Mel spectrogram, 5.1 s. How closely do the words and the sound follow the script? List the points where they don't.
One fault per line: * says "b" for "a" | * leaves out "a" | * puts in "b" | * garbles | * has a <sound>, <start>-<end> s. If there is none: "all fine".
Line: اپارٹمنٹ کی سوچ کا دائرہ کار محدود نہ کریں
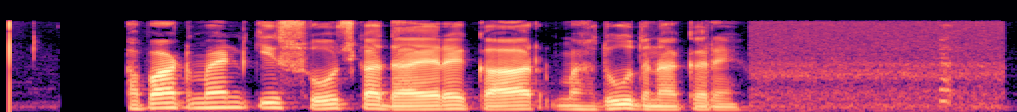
* has a laugh, 4.7-5.0 s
